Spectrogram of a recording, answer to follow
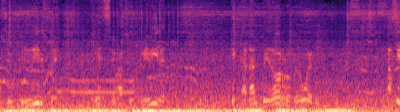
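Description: Truck engine and road noise droning low and steady inside the cab while driving on the highway, with quieter speech and music in the background.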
